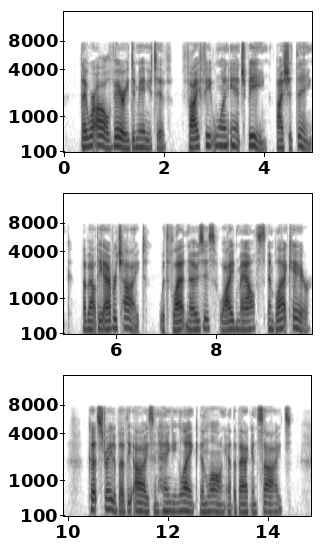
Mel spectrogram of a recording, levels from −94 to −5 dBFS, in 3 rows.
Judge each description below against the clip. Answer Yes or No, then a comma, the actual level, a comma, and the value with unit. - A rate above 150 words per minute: Yes, average, 160 wpm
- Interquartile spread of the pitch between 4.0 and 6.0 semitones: No, narrow, 2.6 semitones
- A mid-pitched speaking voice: Yes, medium, 180 Hz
